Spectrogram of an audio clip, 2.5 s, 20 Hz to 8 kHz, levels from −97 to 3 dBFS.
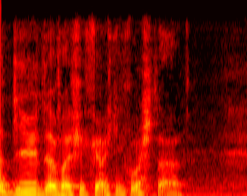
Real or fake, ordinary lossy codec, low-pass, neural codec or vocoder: fake; none; 7.2 kHz; codec, 16 kHz, 4 kbps, FreqCodec, larger model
